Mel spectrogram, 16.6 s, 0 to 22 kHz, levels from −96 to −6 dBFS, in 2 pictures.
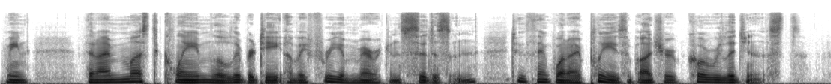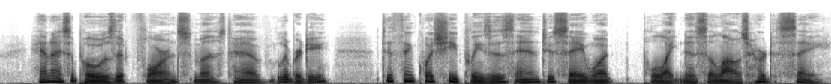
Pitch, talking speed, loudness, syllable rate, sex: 100 Hz, 160 wpm, -18 LUFS, 4.8 syllables/s, male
